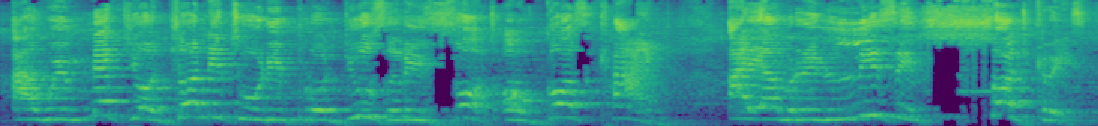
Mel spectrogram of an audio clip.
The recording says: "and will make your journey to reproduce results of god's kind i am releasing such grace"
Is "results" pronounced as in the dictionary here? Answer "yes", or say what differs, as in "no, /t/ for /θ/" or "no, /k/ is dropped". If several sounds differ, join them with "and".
no, /s/ is dropped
